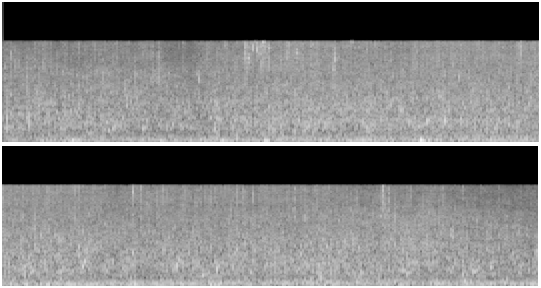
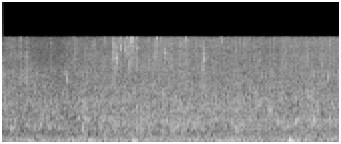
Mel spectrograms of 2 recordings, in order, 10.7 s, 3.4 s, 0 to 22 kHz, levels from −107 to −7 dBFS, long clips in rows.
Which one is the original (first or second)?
second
